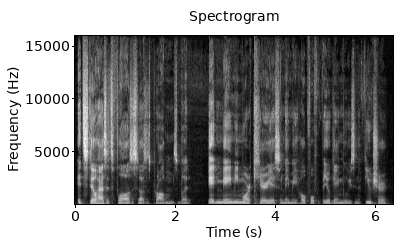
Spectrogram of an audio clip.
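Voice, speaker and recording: A man's voice: sits low, a little fast. A man co-hosting a podcast, talking casually and conversationally about films. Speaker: podcast co-host. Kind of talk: casual film discussion chat.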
